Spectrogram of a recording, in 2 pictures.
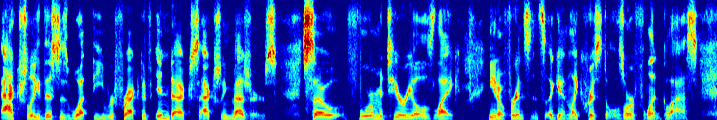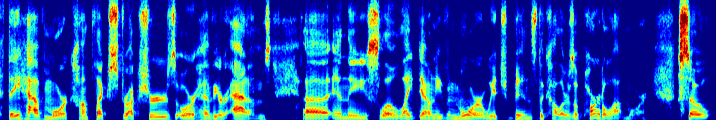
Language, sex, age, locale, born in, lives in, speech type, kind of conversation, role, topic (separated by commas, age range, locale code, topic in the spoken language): English, male, 20-24, en-US, United States, United States, read, expert-assistant, expert, How does a prism separate white light into different colors?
